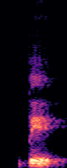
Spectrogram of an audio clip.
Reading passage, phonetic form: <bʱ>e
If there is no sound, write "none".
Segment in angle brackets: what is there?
p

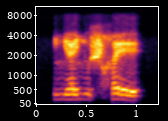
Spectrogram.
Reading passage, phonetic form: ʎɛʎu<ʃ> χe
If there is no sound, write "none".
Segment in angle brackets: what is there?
ʃ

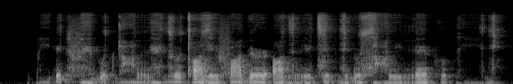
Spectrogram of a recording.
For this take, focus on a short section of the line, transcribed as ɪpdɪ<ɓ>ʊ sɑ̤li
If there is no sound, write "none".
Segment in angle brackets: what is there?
ɗ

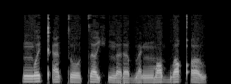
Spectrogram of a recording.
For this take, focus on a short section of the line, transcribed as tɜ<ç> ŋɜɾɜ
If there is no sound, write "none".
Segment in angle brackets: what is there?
ç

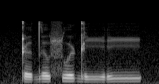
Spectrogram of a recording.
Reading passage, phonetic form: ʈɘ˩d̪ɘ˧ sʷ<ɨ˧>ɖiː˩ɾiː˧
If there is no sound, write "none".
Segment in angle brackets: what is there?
ɨ˧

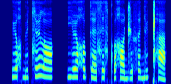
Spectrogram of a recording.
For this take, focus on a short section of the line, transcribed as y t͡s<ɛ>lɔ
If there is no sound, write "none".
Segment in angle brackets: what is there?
ø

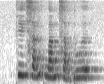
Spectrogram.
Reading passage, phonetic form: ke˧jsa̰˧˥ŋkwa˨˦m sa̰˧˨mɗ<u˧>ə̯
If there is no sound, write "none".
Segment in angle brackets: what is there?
u˧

